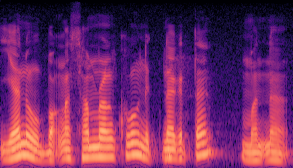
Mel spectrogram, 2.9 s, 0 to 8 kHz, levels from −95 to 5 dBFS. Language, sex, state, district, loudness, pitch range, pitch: Garo, male, Meghalaya, South Garo Hills, -17 LUFS, 105-150 Hz, 125 Hz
